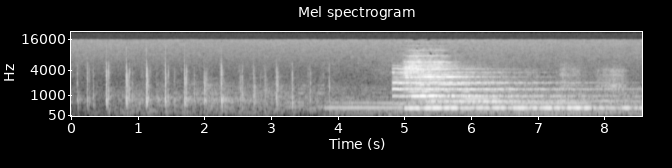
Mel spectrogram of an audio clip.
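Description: Quick running footsteps on a hallway floor, about three a second, growing fainter as they move away. Then a low held note comes in, and about five seconds in a loud music chord of several sustained notes swells up and holds.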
